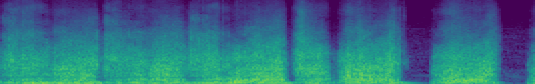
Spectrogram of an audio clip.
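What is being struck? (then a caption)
Foam microphone windscreen. Fingertips of both hands grip and scratch a black foam windscreen on a microphone, producing a loud, dense, crackling rustle with a deep, boomy rumble underneath. The scratching runs almost continuously, then breaks into shorter bursts with near-silent gaps toward the end.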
